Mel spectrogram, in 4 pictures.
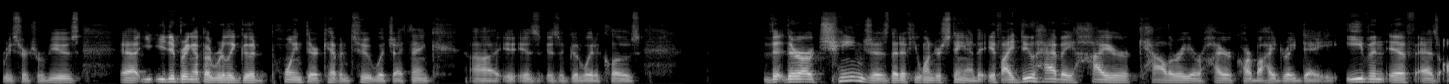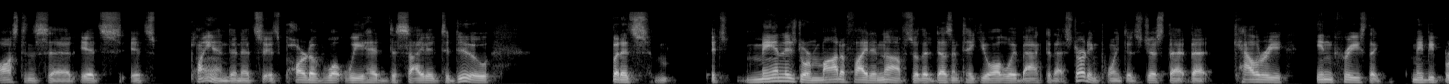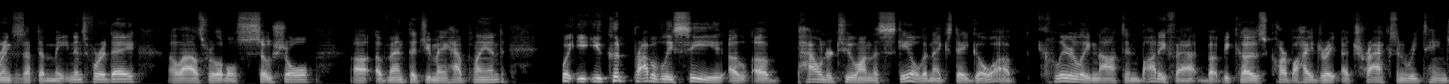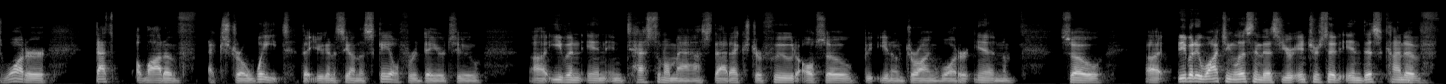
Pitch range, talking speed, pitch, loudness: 90-110 Hz, 195 wpm, 95 Hz, -24 LUFS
